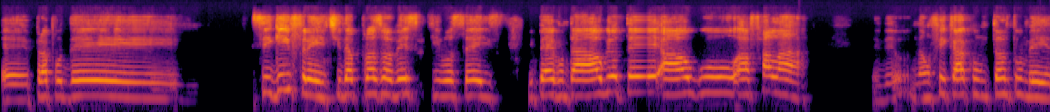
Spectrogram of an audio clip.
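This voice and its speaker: A woman's fairly high-pitched voice with a Bahian accent, dark, mellow in tone, at a very slow pace. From Salvador, Bahia, Brazil. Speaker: workshop participant, entrepreneur. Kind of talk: casual thank-you remarks.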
